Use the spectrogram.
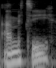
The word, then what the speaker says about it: Amity: But anyway, that's my review of Amity, that's how you pronounce it.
